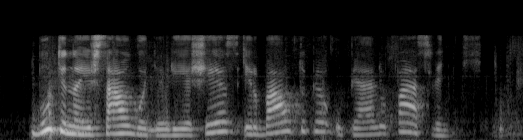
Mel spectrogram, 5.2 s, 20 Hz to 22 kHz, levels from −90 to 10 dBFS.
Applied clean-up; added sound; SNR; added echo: neural separator model SepFormer DNS4.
